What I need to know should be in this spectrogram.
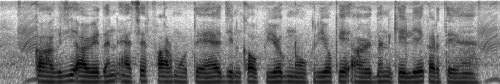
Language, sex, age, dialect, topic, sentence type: Hindi, male, 18-24, Hindustani Malvi Khadi Boli, agriculture, statement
